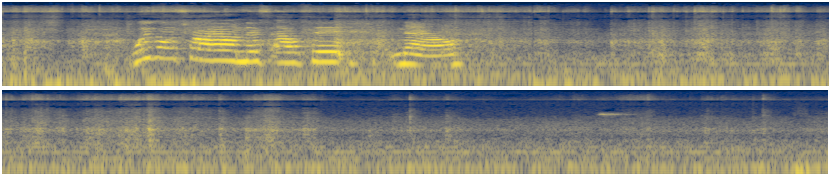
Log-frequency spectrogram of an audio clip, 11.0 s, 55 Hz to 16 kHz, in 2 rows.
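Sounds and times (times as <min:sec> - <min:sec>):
clothes rustling: 0:00.0 - 0:07.7.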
